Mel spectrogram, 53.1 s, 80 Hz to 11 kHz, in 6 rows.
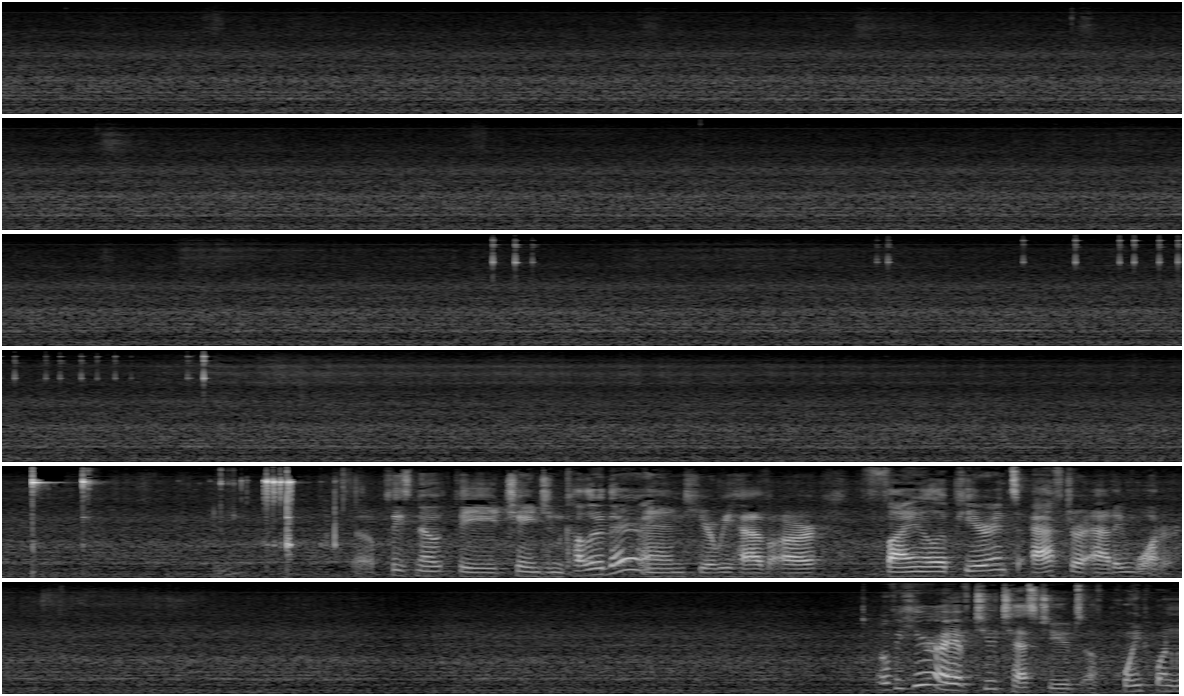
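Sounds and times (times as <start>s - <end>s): glassy clinks: 21.4s - 21.8s, 26.1s - 28.2s, 35.7s - 36.3s, 37.1s - 37.7s
small ticks and clicks: 26.1s - 28.2s.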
